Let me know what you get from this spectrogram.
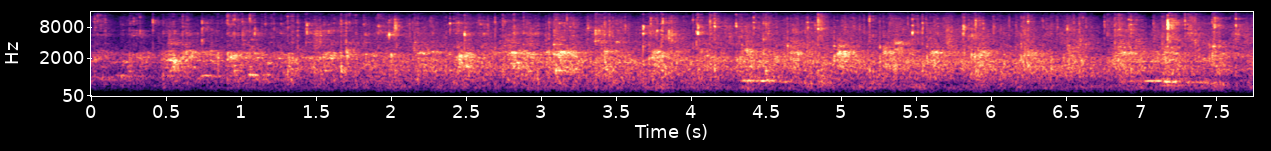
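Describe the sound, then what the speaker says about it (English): Applause from the gallery of a state legislative chamber during a House floor session fills the room as a broad, even wash of clapping that holds steady throughout. "so let's clap for all of them because they're awesome people."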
